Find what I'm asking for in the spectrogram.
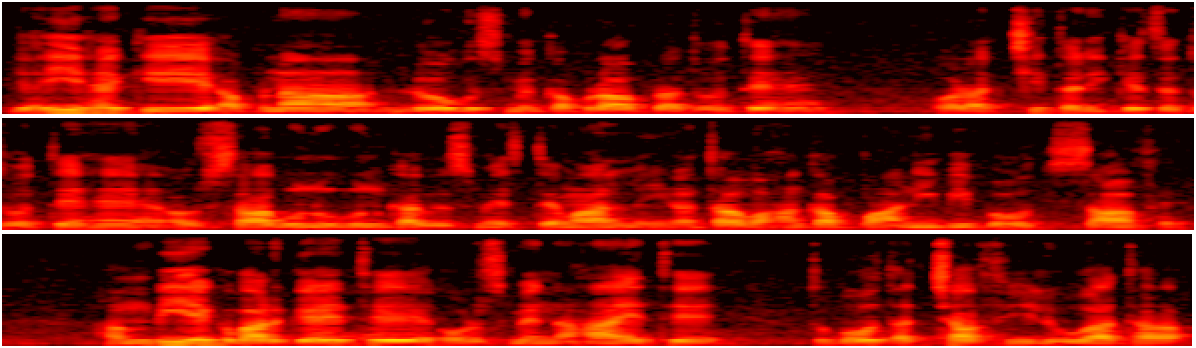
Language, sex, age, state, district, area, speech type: Urdu, male, 18-30, Bihar, Saharsa, rural, spontaneous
